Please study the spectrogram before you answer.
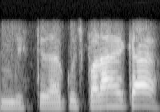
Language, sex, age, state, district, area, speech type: Hindi, male, 18-30, Uttar Pradesh, Jaunpur, rural, conversation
